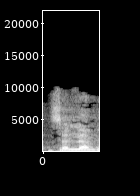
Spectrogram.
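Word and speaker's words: سلّام: مثاله هو بالمثال يتضح المقال كما يقال، سلام وسلام، سلام وسلام، سلام بتشديد اللام وسلام بتخفيفها،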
